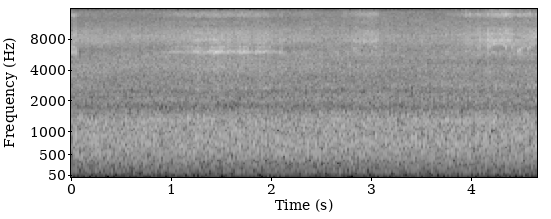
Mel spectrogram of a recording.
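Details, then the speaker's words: Wood lathe turning a tree ornament: continuous harsh rattling rasp as the tool chatters because the thin middle section of the workpiece wobbles and vibrates. "That means that it's kind of wobbling around, basically. Because this middle part is so thin that it's vibrating."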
